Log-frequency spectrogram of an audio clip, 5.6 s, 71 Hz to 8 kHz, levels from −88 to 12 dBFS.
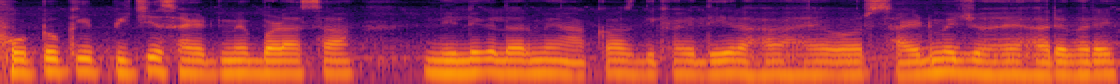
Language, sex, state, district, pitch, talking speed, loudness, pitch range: Hindi, male, Maharashtra, Gondia, 135 Hz, 235 wpm, -17 LUFS, 125-135 Hz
